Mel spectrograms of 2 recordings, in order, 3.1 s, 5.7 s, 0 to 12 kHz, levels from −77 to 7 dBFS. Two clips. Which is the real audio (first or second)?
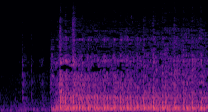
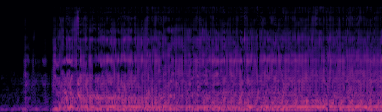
first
